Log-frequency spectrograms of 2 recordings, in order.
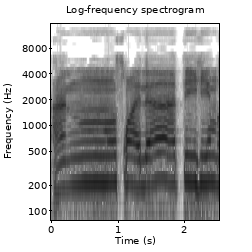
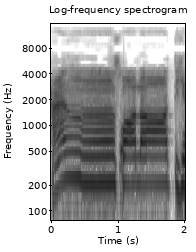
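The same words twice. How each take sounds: First: The L is said light, with the tongue lowered. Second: The L is said heavy, with a full mouth. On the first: The speaker calls it right. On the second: The speaker calls it wrong.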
